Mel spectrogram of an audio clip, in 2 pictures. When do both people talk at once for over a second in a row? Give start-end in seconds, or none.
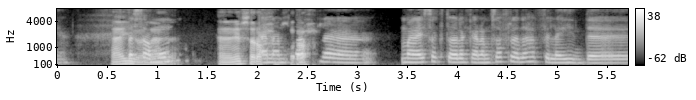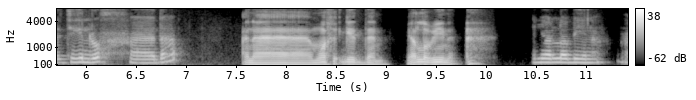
none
